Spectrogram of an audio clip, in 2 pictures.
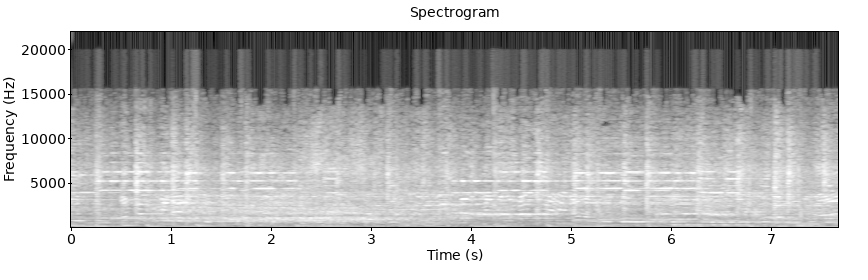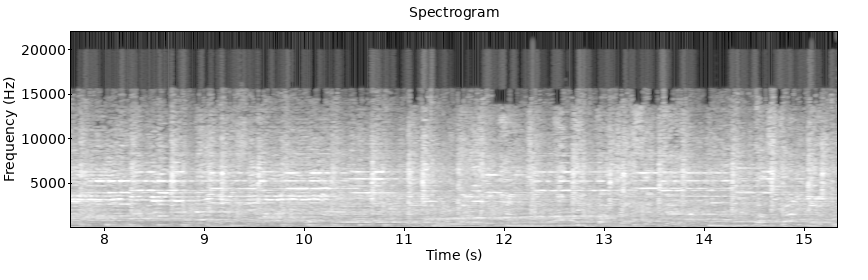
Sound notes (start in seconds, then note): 4.7 clapping rhythmically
